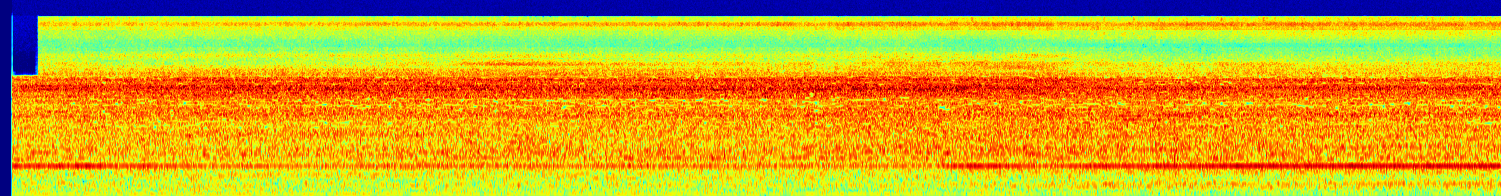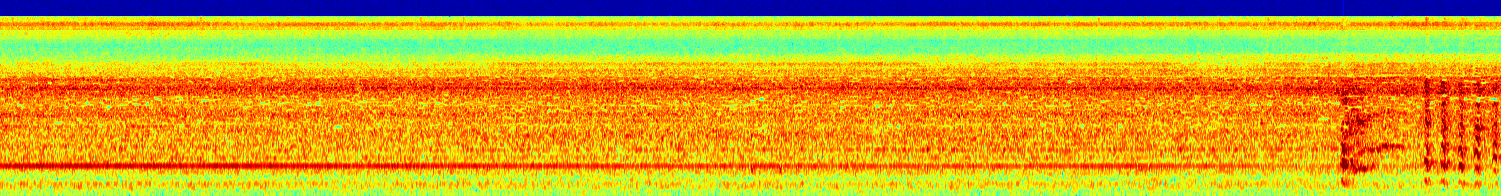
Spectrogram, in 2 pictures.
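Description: Vacuum cleaner running steadily with one constant tone in its noise, being run over a Bengal cat's fur. Near the end comes a sudden loud sound, then a quick run of about five short pitched sounds.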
